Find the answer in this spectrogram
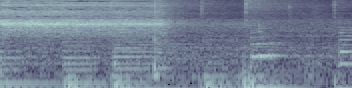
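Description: A hat blocking machine's press closing, with a hiss that lasts about a second as it starts, over background music with a steady beat.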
